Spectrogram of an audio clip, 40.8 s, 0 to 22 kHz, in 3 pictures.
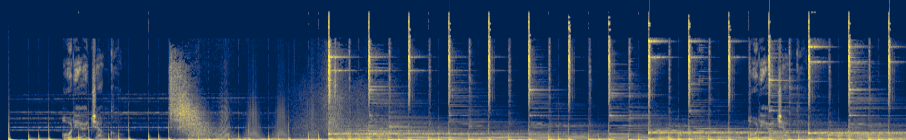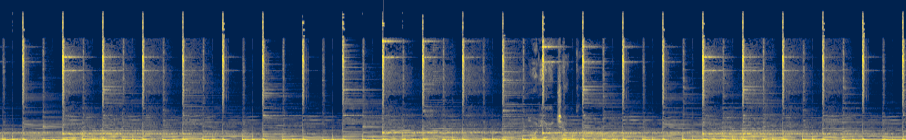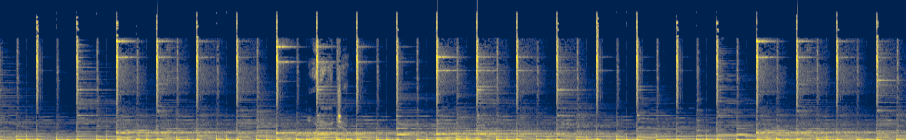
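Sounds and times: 
ambient motivational corporate music: 0.2 - 40.7.

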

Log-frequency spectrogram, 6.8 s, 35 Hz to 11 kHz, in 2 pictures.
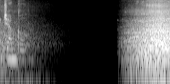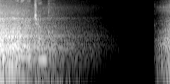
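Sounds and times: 
unguided spaceship flybys: 2.7 - 4.7.

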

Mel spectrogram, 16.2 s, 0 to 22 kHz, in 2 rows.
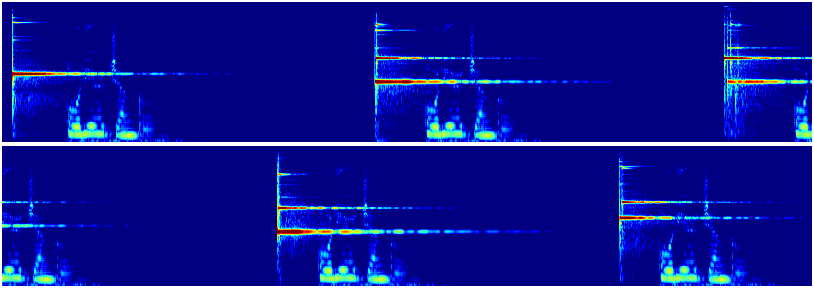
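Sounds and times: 
bell ding: 3.8 - 4.7, 7.2 - 8.9, 10.9 - 12.8, 14.3 - 15.8.

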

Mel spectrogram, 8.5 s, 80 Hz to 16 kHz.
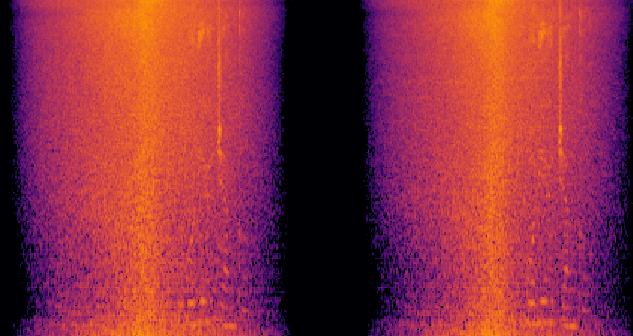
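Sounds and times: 
windy flyby whoosh: 0.3 - 3.6, 5.1 - 8.2.

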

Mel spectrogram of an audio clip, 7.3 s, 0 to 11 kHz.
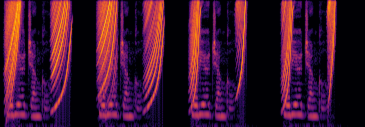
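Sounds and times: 
cartoon slide sounds: 0.1 - 0.4, 1.0 - 4.0, 4.7 - 5.0, 5.6 - 5.8.

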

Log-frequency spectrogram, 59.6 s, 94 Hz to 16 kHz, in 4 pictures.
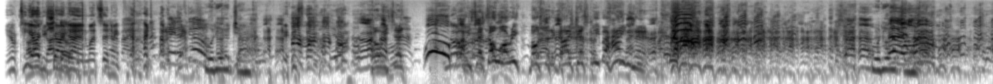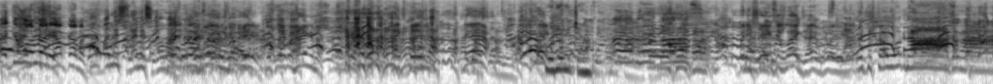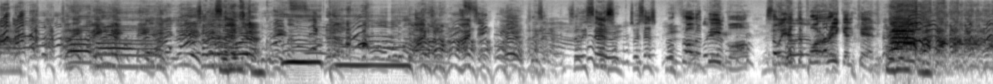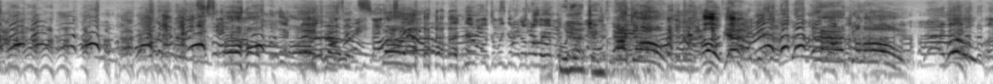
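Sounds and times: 
constant rowdy bar conversation: 0.1 - 59.5
laughter: 0.5 - 39.2, 43.0 - 59.5
people hollering in a bar: 3.1 - 12.0, 12.6 - 26.3, 27.4 - 37.7, 43.0 - 51.7.

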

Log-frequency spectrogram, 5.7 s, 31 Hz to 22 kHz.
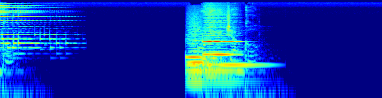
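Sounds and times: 
phone notification sounds: 2.8 - 4.0.

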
